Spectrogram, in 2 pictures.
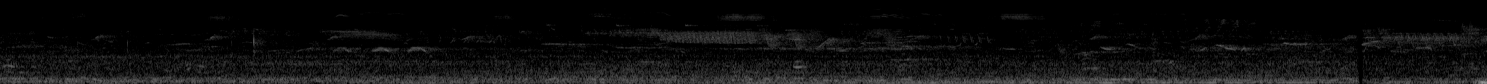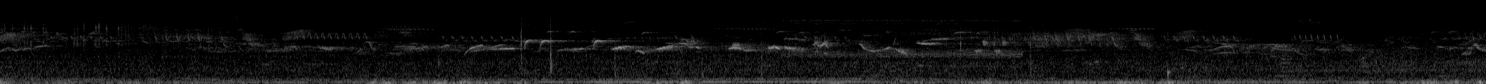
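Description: Songbirds chirping and singing over a steady low background rumble, the chirping growing busier in the second half. A single sharp knock stands out about halfway through.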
